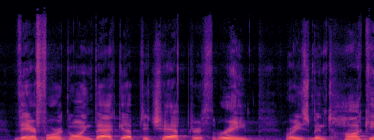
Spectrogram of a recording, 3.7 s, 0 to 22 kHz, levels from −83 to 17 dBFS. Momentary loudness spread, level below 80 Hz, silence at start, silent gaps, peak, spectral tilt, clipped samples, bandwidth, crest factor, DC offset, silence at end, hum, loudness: 7 LU; -62 dBFS; 0.15 s; none; -8 dBFS; -5 dB/octave; under 0.1%; over 20 kHz; 14 dB; under 0.1%; 0 s; none; -23 LUFS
